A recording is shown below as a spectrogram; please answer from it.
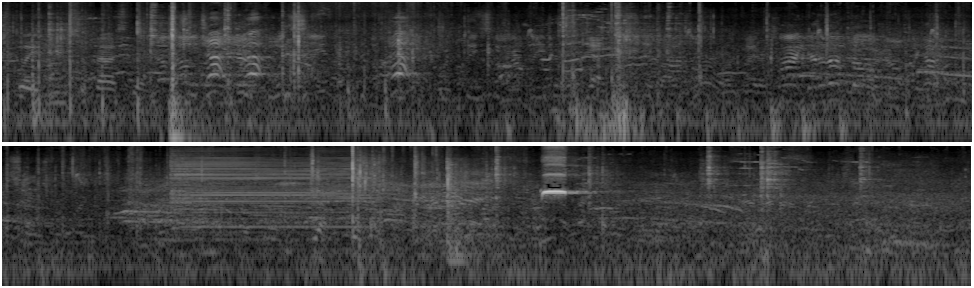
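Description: Ball hockey play: sharp clacks of sticks striking the ball, with players calling out throughout. A referee's whistle gives one short, sharp blast about three-quarters of the way through, the loudest sound.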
